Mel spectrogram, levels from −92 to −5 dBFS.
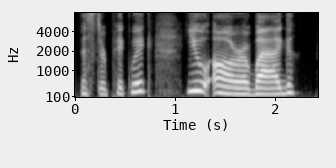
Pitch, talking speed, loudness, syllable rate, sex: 235 Hz, 150 wpm, -16 LUFS, 4.6 syllables/s, female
